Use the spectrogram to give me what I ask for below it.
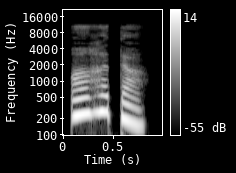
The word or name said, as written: ಆಹಿತ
